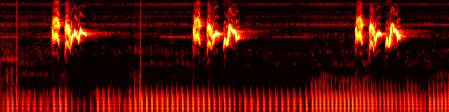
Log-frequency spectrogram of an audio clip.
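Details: Sooty-headed bulbul song played to lure bulbuls in the forest or at home: three short liquid, bubbly phrases about one and a half seconds apart, each dropping at the end, over a constant low mechanical hum.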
